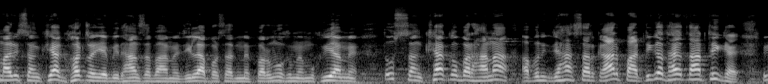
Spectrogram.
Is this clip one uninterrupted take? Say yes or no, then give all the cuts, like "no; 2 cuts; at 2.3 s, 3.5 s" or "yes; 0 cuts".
yes; 0 cuts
